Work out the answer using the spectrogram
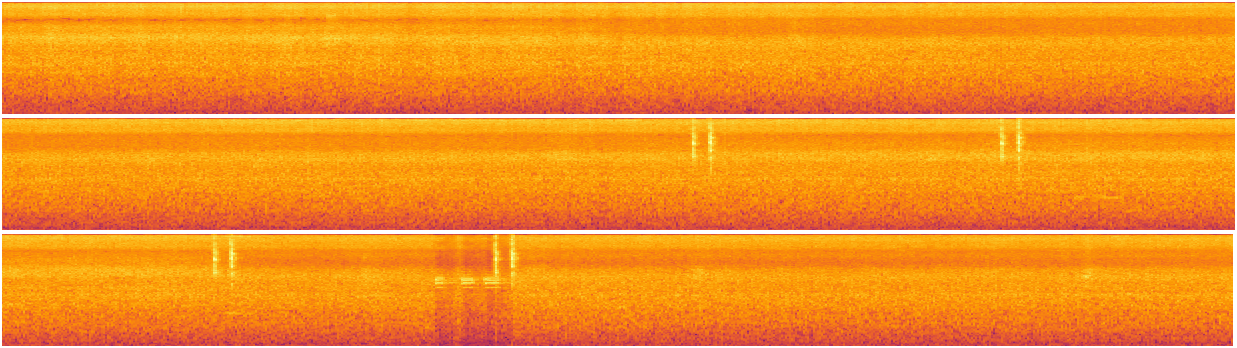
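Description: Heavy rain falling in a steady hiss on a wet road. From about halfway in, four short double mouse-click sound effects of an on-screen like-and-subscribe animation cut in over it.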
